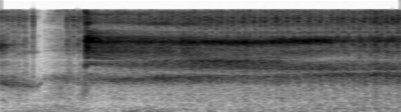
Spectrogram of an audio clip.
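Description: Jet noise: a steady hissing whine that starts abruptly about a second in and holds level.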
